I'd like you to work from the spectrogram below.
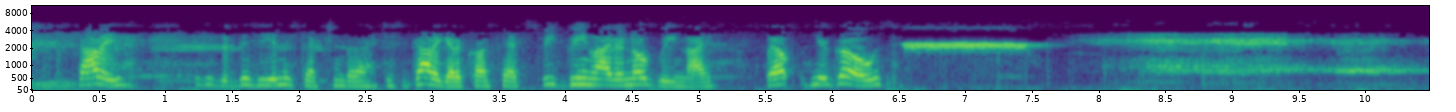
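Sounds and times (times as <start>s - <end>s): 
faint noise: 0.0s - 10.4s
speech: 0.4s - 6.6s
shrill police whistle blast: 6.5s - 7.7s
wavering trilled police whistle: 6.5s - 10.4s.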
